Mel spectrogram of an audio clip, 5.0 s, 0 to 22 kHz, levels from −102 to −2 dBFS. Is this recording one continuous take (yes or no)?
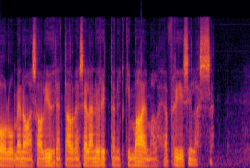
yes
